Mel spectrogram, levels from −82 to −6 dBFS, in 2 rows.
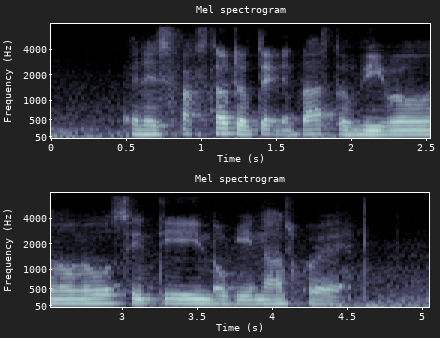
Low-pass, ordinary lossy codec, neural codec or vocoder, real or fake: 7.2 kHz; none; codec, 16 kHz, 1 kbps, X-Codec, HuBERT features, trained on general audio; fake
